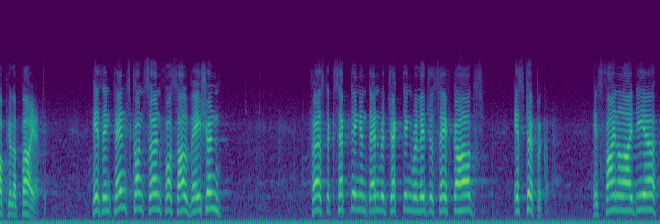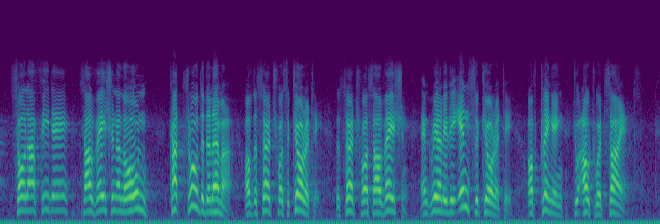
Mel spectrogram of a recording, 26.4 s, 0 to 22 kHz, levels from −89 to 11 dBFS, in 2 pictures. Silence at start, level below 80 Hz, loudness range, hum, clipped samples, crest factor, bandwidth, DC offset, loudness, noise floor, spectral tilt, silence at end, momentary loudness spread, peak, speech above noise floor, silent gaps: 0 s; -42 dBFS; 3 LU; none; under 0.1%; 18 dB; 6.8 kHz; under 0.1%; -17 LUFS; -37 dBFS; -5.5 dB/octave; 0 s; 12 LU; 0 dBFS; 19 dB; none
